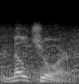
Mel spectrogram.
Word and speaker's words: Melchor: in the blue trunks he prefers the pronunciation melchor you know right now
